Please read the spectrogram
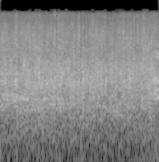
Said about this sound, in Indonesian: Tadi boleh tepuk tangan dong dikit-dikit katanya.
